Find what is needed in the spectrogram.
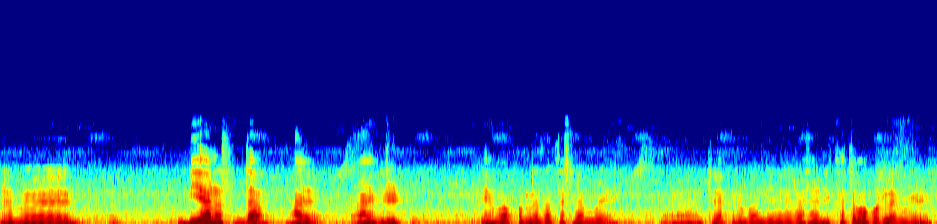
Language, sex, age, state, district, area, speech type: Marathi, male, 60+, Maharashtra, Wardha, urban, spontaneous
